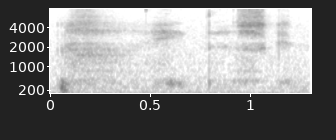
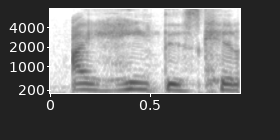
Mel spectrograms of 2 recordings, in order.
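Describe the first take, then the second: First: Very soft, voiceless teacher's whisper; whisper under breath. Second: Said in the usual way. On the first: Retold or imitated. Teacher about the student she dislikes, whispered under breath. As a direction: imitate a teacher whispering to herself. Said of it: "heard her whisper under her breath". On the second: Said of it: "You, you said".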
